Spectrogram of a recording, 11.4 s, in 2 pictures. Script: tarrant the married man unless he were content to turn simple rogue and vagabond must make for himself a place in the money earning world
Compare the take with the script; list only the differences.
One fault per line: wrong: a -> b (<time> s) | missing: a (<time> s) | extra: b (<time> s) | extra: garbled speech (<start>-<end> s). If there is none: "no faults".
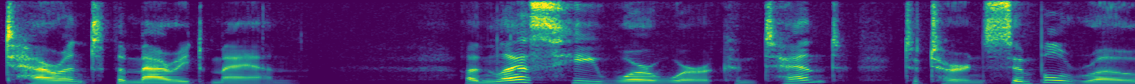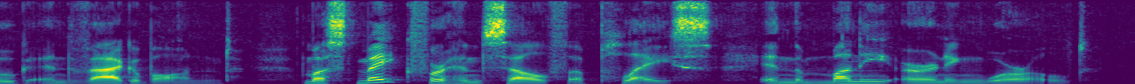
extra: were (3.3 s)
